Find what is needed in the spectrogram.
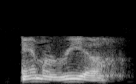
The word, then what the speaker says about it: Amarillo: I'm not familiar with Amarillo or Amarillo. Is that anywhere near Amarillo? – Yeah, well, it's the same place. – Same place. I'm pronouncing it with a Spanish pronunciation.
